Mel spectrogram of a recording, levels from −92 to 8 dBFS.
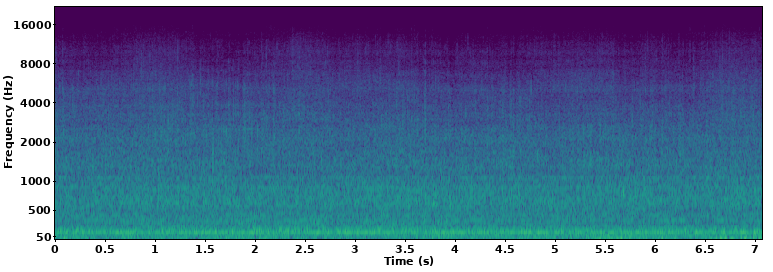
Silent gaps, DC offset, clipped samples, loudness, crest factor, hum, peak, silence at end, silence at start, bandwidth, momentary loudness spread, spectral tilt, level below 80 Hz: none; under 0.1%; under 0.1%; -31 LUFS; 12 dB; none; -18 dBFS; 0 s; 0 s; 11.5 kHz; 1 LU; -7 dB/octave; -38 dBFS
